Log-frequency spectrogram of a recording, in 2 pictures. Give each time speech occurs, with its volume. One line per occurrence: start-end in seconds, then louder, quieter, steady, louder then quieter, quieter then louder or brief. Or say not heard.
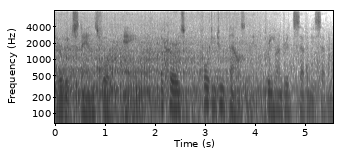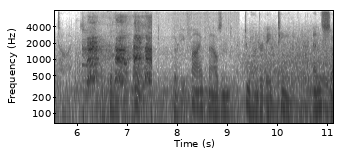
0.0-11.0 quieter then louder.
